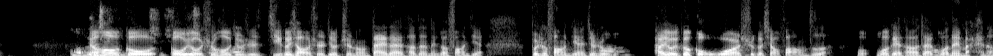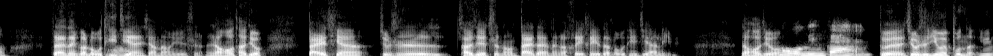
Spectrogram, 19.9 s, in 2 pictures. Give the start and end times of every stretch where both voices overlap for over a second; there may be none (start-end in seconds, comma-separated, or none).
0.8-2.5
